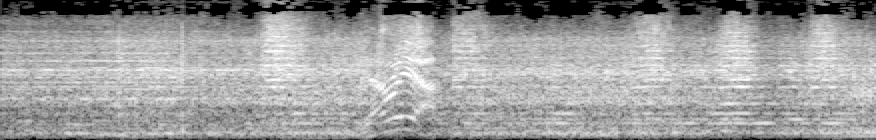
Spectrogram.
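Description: Film action soundtrack: a man's shout rises and falls about two seconds in, over a van's engine, a few sharp hits and a background score that runs under it all.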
